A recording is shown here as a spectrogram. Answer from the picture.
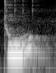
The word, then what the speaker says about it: tu: E aqui, qu'est-ce tu, tu ou você, né? – Tu, tu. – Faz a boca do U e fala aí para pronunciar o tu.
